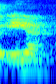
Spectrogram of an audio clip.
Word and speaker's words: Eadha: Eadha Enterprises. So Eadha is the old Gaelic word for Aspen, hence the challenge pronouncing it. So it's a silent D.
